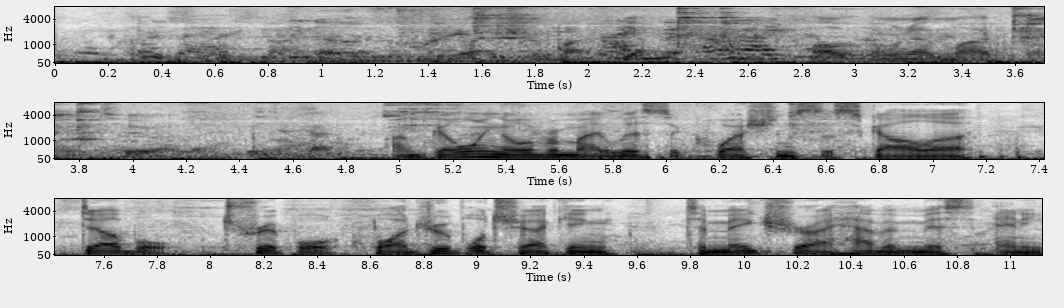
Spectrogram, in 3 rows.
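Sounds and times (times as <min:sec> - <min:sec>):
constant murmur of indistinct voices in a diner: 0:00.0 - 0:11.1
speech: 0:00.4 - 0:11.1
cutlery and dishes clinking in a busy diner: 0:01.3 - 0:05.5.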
